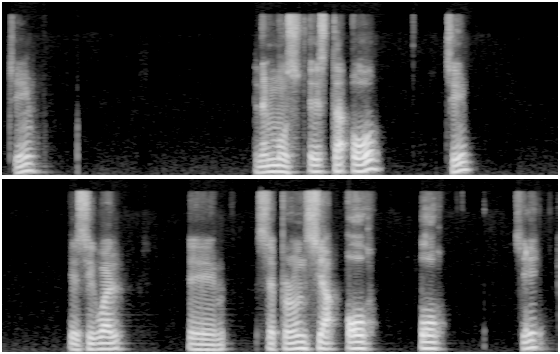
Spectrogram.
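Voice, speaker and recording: A male language teacher gives a slow classroom explanation in a warm, low tone, never rushing. After each point he checks in with "¿sí?" and spells out sounds one at a time. There's no echo on the recording.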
